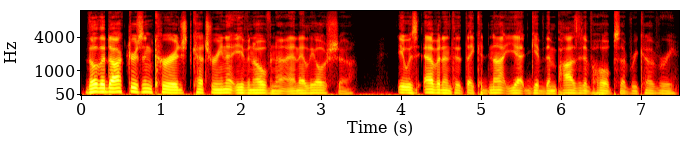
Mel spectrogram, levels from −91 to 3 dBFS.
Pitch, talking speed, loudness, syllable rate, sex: 105 Hz, 175 wpm, -20 LUFS, 6.3 syllables/s, male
